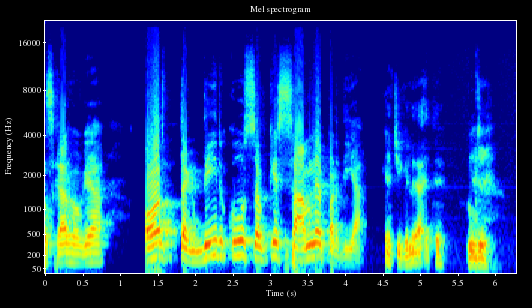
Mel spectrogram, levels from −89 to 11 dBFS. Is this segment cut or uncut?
cut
